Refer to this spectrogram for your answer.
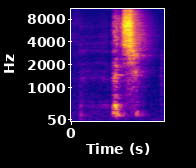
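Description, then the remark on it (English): A single loud sneeze: a short voiced intake followed by a sharp, hissing burst that fades quickly, with nothing else around it. “You wouldn't want to sneeze, right?”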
